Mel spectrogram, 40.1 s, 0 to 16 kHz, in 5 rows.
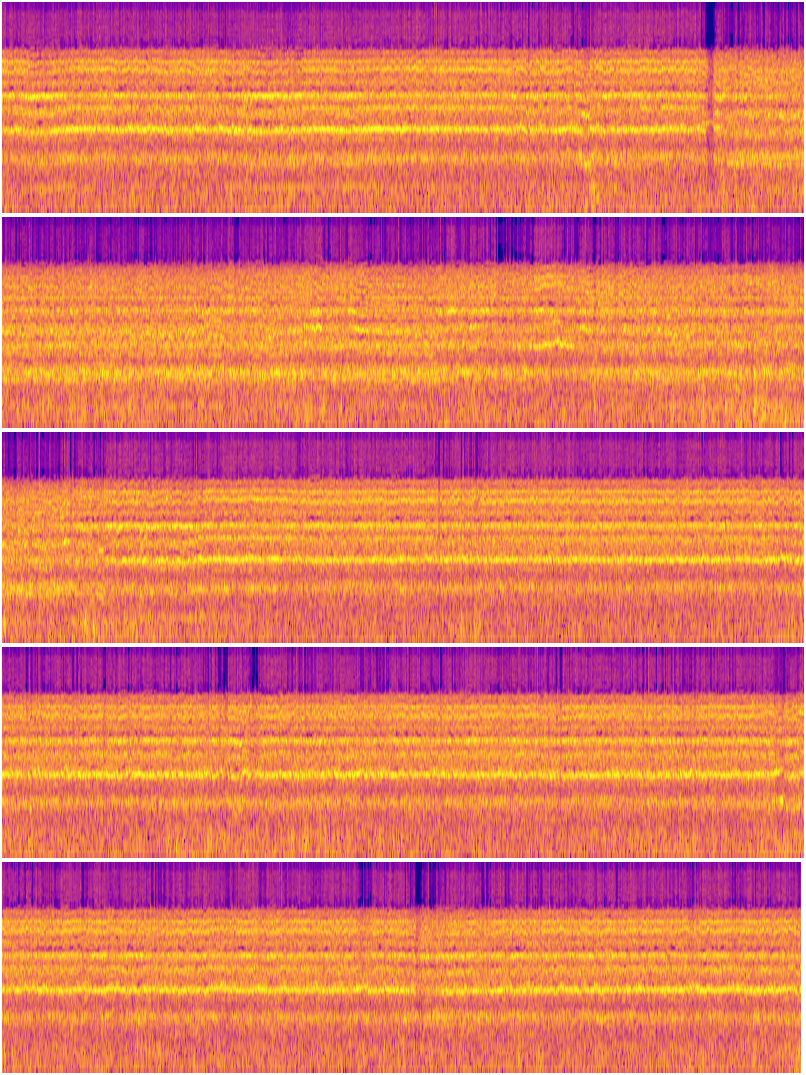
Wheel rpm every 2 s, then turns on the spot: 230, 230, 230, 230, 210, 220, 220, 220, 220, 230, 230, 230, 230, 230, 230, 230, 230, 230, 230, 230.
none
